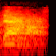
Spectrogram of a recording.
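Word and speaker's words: Daugh: Not really in his name, he's a German, D-A-U-G-H, and I pronounce it Dow.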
